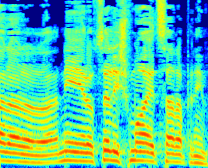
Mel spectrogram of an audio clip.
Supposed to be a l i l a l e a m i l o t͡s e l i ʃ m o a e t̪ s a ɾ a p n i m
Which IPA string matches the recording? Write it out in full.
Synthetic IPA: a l a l a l a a n i ɾ o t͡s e l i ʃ m o a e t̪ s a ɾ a p n i m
